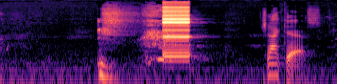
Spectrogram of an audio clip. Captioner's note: buzzer sounding off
